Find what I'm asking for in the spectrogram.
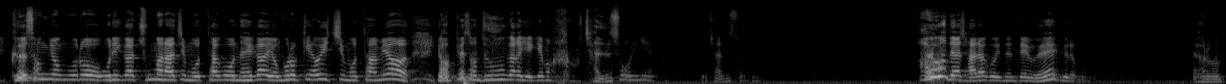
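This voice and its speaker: High bright-voiced male pastor preaching. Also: creaky. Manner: emphatic preaching, swings from hushed to loud. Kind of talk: sermon. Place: church.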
